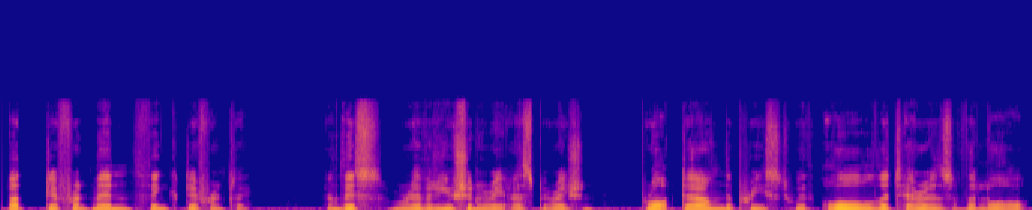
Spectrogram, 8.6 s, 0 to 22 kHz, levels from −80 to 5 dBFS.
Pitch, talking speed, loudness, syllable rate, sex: 110 Hz, 140 wpm, -20 LUFS, 4.7 syllables/s, male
